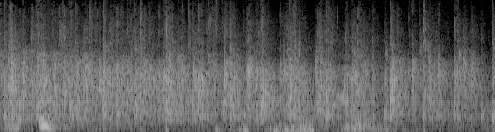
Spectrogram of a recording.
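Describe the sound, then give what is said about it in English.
An audience breaks into spontaneous, sustained applause, a dense, steady wash of many hands clapping at once that holds at a fairly even level for the full five seconds with no voices standing out. “Well, that was pretty spontaneous applause, but I need to remind you that applause isn't probably the best response.”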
